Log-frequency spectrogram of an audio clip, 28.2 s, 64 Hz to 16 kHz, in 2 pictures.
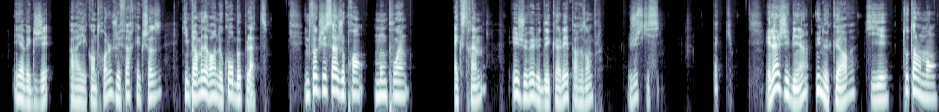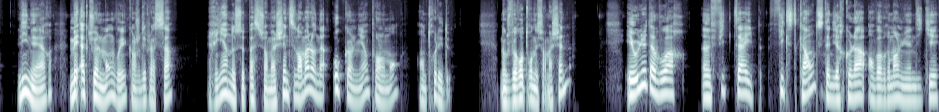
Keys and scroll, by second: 0.0 g, 8.6 g, 10.2 Tab, 15.3 Tab, 16.1 g, 16.9 Escape, 18.2 Tab.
